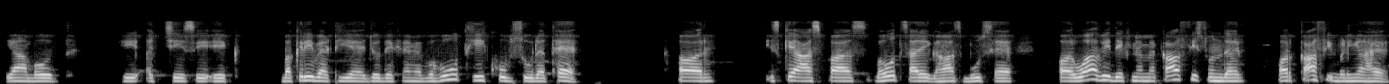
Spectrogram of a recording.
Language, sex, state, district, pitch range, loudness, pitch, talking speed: Hindi, male, Bihar, Jahanabad, 150-175 Hz, -16 LUFS, 155 Hz, 140 wpm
